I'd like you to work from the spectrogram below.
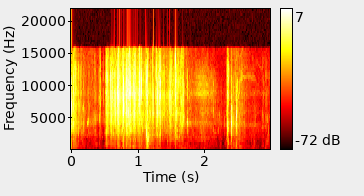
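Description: Tearing of a soft cardamom bun pulled in two by hand, with a few faint crunchy, crackling rips in quick bursts and no talk.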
